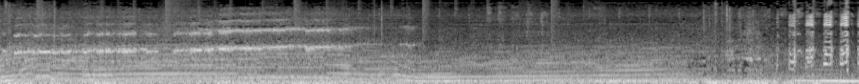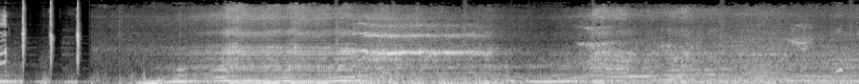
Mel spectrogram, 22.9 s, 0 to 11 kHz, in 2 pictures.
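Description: Tuned Stage 3 Volkswagen Polo GTI driven hard, with a loud engine rising and falling through the gears, tire noise and brief rattles midway, heard close from inside or near the car.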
